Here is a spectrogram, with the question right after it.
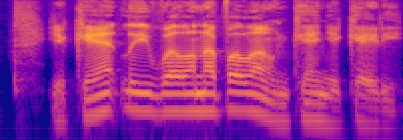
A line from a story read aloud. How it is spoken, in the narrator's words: my dad grumbled through gritted teeth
